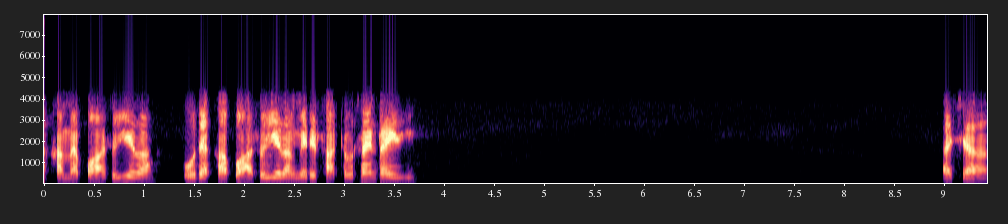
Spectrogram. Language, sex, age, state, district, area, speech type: Dogri, male, 18-30, Jammu and Kashmir, Samba, rural, conversation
